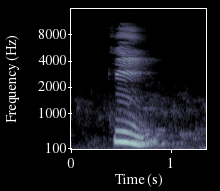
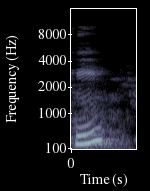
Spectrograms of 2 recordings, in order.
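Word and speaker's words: χ: it is represented by key actually it is x but it is pronounced as key and it is not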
